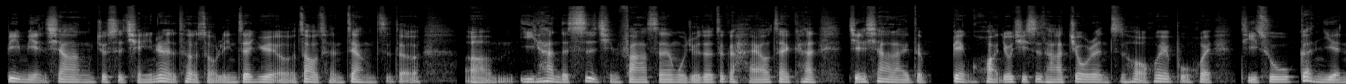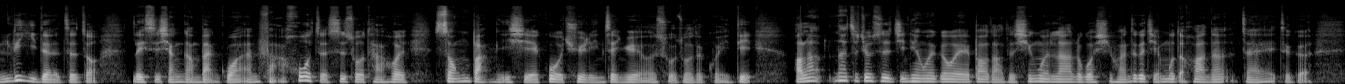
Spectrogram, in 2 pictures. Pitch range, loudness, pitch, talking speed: 110-130 Hz, -24 LUFS, 115 Hz, 275 characters per minute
